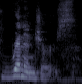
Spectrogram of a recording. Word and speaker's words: Renninger's: that i am saying it correctly it is renningers okay um anyway as you can tell they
